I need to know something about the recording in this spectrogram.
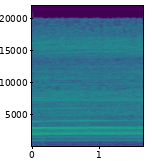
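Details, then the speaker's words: Litter Robot 3 drive motor gearbox, regreased after losing lubrication on first and second gear reductions, run on a standalone battery before reinstalling: steady high whir with slight drag through fresh grease; normal gear noise, earlier rattle-squeal chatter gone. "the noise that you hear the chatter or I shouldn't say the gear noise is normal for this particular gear box notice you do not hear the chattering sound anymore"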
